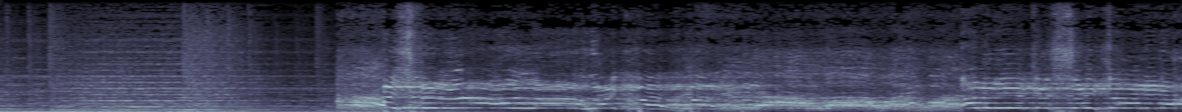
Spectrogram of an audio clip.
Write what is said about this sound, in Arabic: على وقع هتاف أمريكا الشيطان الأكبر، شهدت مخيمات الشمال مسيرات حاشدة دعما لغزة ورفضا للمجازر والإبادة التي ترتكبها قوات العدو في غزة والاعتداءات المستمرة على جنوب لبنان.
